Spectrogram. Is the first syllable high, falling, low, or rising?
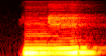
rising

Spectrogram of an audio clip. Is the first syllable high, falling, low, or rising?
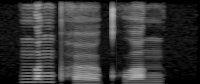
high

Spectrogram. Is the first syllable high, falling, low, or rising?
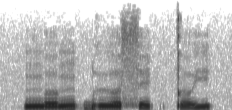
rising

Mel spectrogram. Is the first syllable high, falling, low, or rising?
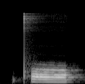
low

